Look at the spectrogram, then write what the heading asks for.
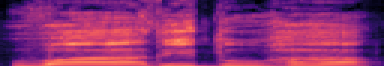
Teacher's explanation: وَإِن مِّنكُمْ إِلَّا وَارِدُهَا، واردها، را کے نیچے زیر ہے، را کو باریک کر کے پڑھا جائے گا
